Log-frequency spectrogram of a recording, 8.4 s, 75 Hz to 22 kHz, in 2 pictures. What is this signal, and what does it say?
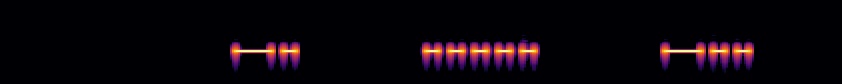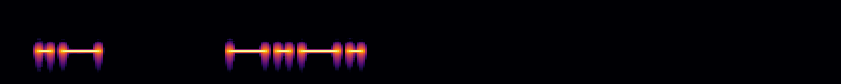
Morse code, heard as a keyed tone, about 20 wpm, spaced as for 10 wpm, 700 Hz. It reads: N5DAC
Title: 095 Lesson 16g - Letter c - Call Signs 20wpm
